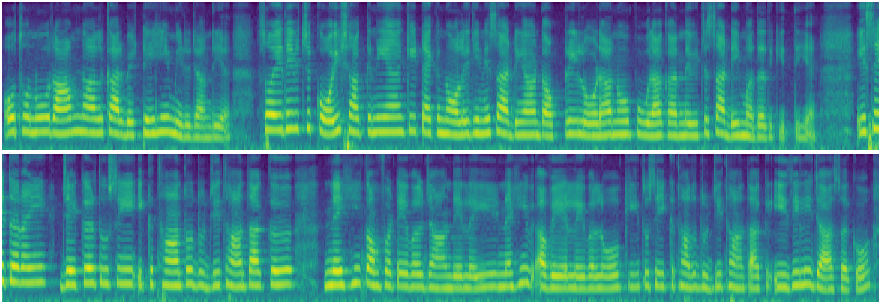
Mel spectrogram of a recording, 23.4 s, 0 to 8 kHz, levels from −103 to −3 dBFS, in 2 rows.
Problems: background sounds at intervals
